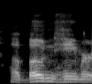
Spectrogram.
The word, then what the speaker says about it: Bodenhamer: lot of us are bodenhamer is very simple sounds spells out a lot easier than it looks a bow like it's on a present then what you may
